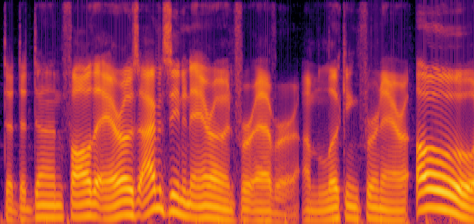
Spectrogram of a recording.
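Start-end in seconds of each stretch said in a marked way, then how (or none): 4.2-4.7 sudden high loud oh; surprised gasp. Real, not acted. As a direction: react in surprise. Spots something odd in game.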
